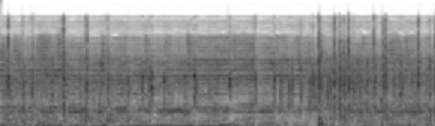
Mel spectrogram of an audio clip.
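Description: A fireworks display with shells bursting in many sharp pops and crackles over loud music with sustained notes and a heavy bass.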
